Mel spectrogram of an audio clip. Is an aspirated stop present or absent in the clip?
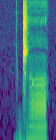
absent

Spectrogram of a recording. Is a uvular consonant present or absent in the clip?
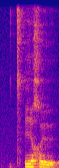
present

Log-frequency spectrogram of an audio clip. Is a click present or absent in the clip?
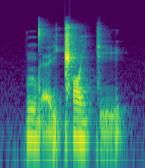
present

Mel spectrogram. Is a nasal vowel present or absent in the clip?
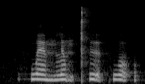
absent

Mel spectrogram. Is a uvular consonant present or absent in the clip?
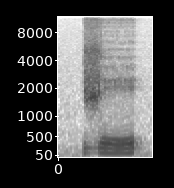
absent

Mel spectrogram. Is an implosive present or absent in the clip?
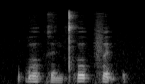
present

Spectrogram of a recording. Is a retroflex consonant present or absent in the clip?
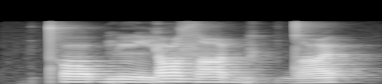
absent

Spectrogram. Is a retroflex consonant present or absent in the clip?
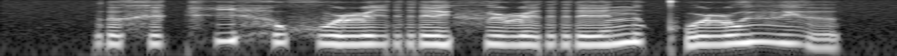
present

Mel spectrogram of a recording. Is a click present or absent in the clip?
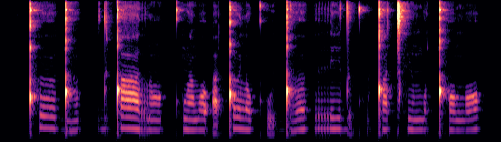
present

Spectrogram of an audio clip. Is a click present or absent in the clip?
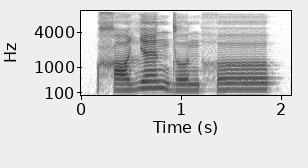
absent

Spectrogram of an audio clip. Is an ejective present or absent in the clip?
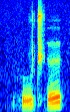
present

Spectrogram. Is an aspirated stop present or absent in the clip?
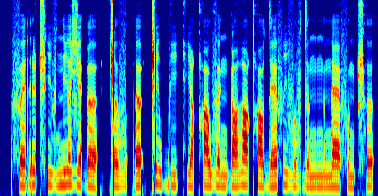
present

